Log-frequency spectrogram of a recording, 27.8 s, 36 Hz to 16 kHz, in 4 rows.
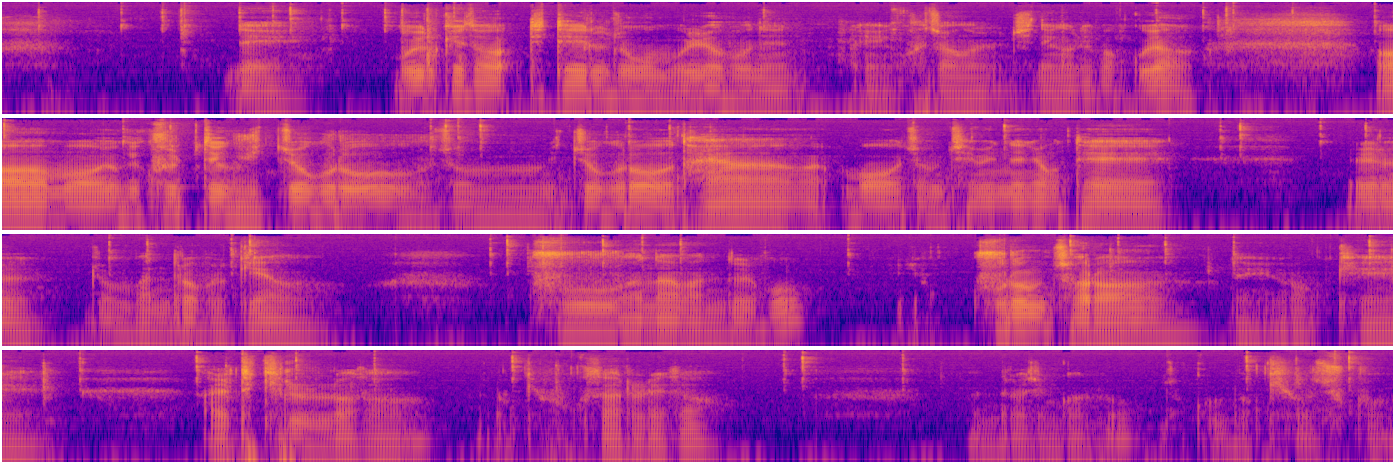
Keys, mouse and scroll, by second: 0.1 shift+right click, 1.2 shift+right click, 5.2 shift+right click, 7.1 shift+right click, 15.8 shift+click, 17.6 alt+click, 19.5 alt+click, 20.7 alt+click, 22.2 alt+click.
